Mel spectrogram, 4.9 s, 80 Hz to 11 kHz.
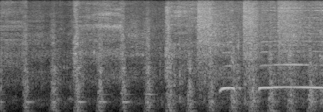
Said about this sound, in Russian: Самый настоящий паровоз 1897 года рождения, который по узкоколейной железной дороге несет нас туда, где настоятельно рекомендовал нам побывать Сати Казанова.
